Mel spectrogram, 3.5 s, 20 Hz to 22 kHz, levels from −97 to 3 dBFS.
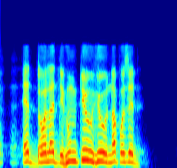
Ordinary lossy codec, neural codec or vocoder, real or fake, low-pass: AAC, 48 kbps; codec, 16 kHz, about 1 kbps, DyCAST, with the encoder's durations; fake; 7.2 kHz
